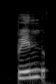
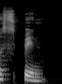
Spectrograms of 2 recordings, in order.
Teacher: प दोनों टाइम अलग तरीके से बोला जाता है स्न में पी एस्पिरेटर है जहां पर हवा का झटका निकलता है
